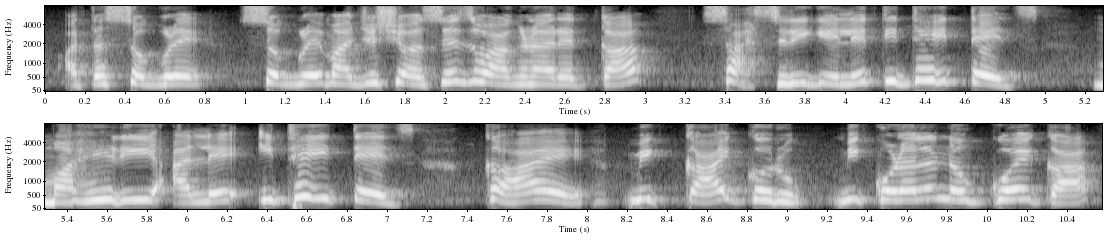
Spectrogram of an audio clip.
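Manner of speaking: a mild imitation of a crying, self-pitying daughter; tearful complaint. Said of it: "मोठ्या मोठ्याने रडते".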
